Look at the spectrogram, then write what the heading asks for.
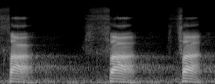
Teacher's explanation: Tha pucuknya lidah niku nempel kepada pucuknya gigi kelinci yang atas.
